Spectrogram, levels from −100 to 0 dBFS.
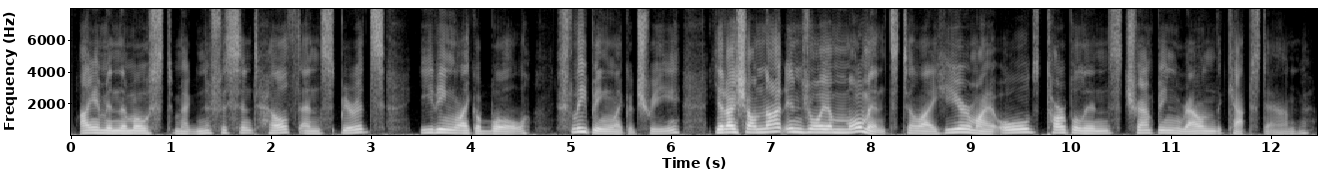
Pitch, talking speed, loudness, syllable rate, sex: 160 Hz, 165 wpm, -19 LUFS, 4.1 syllables/s, male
